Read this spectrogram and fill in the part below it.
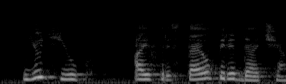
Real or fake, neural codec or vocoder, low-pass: real; none; 7.2 kHz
